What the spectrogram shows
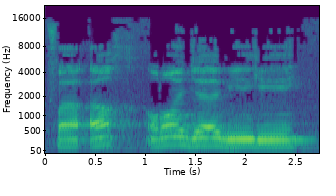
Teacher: huruf kha, jangan terlalu ngorok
